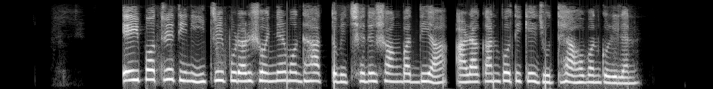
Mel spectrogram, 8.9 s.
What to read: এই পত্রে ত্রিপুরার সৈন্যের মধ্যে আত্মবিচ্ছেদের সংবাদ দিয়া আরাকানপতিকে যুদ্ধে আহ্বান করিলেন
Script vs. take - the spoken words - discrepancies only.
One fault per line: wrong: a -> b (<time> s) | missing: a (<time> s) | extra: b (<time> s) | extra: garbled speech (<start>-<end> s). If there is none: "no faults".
extra: তিনি (2.2 s)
